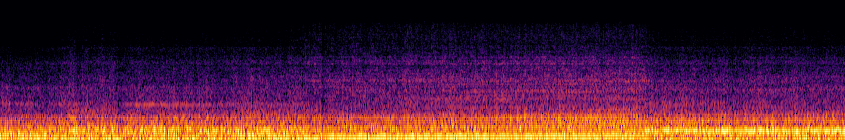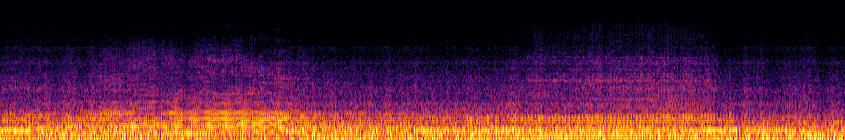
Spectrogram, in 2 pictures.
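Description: A race car engine roars loudly, its pitch rising and falling through the gears.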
